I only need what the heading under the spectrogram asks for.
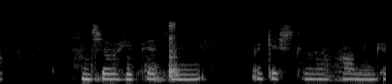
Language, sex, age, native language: Icelandic, female, 12, Icelandic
